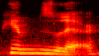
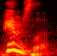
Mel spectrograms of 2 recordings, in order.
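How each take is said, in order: First: "Pimsleur" drawn out slowly and softer; "Pimsleur" second take, slow. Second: "Pimsleur" pitched up with flourish; "Pimsleur" first take, high. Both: Shown as a demonstration. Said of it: "how you say it".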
